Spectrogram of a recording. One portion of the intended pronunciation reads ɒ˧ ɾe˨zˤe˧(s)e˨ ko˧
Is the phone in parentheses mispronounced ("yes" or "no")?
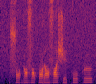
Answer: yes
